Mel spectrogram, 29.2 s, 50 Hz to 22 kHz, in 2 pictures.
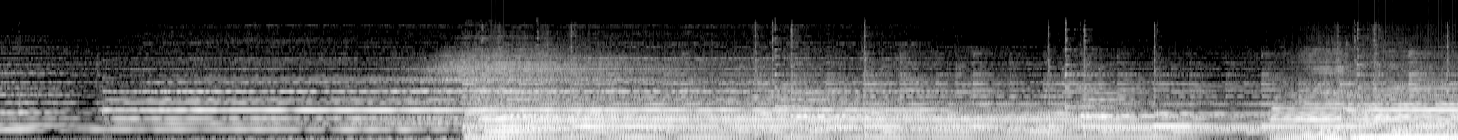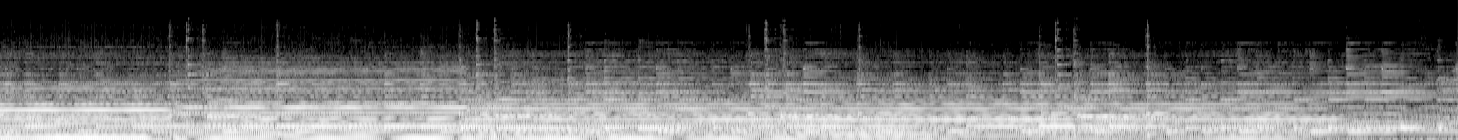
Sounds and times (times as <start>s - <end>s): Music: 0.0s - 29.1s.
